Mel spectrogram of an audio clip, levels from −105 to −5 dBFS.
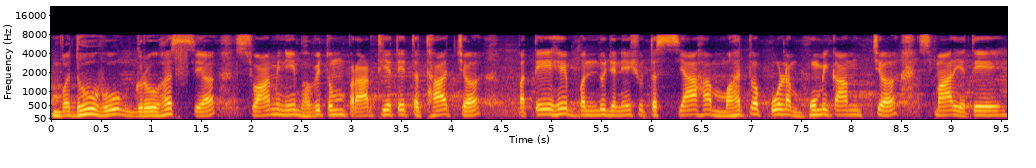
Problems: constant background noise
